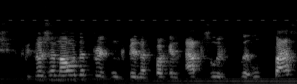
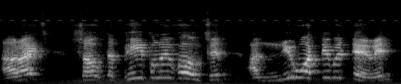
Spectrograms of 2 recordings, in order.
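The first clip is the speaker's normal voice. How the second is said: angry rant; 5 semitones higher, 9 dB louder than usual. Real, not acted. Angry political rant at voters.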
